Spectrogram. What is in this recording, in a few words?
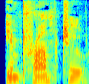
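"impromptu", American English; AmericanBritish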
